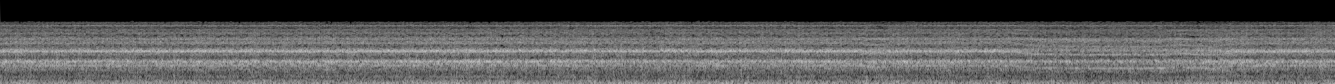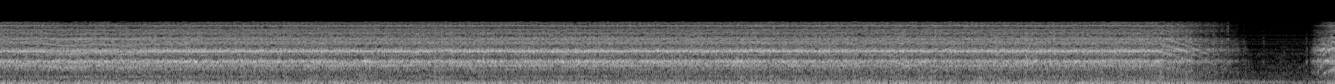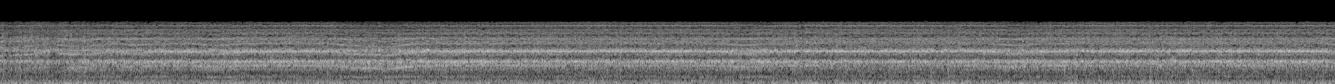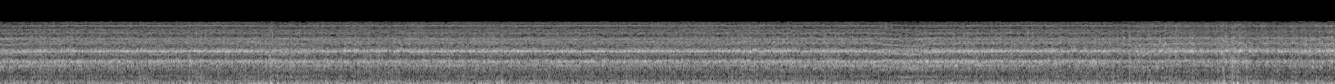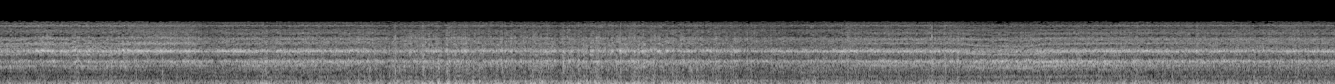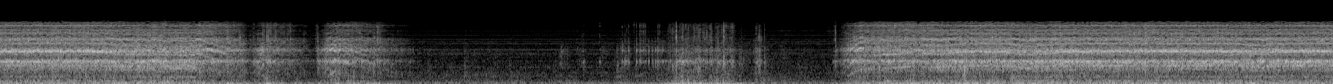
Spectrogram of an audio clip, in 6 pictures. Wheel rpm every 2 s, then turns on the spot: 230, 230, 230, 230, 230, 210, 220, 230, 230, 230, 230, 230, 130, 130, 230, 230, 230, 230, 230, 230, 230, 230, 230, 230, 230, 230, 220, 230, 230, 230, 230, 230, 230, 230, 110, 10, 0, 70, 220, 230.
none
